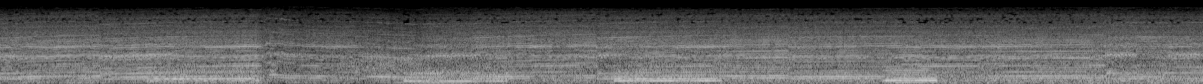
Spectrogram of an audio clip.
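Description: Gear shifts click sharply as the engine pitch jumps.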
